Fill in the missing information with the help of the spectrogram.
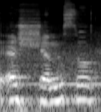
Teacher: الف لام اگر حروف شمسی کے شروع میں ہو تو الف لام اگر حروف شمسی کے شروع میں ہو تو الف اور لام کو نہ پڑھیں گے. الف اور لام کو نہ پڑھیں گے بلکہ بعد والے حرف سے ملا کر پڑھیں گے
